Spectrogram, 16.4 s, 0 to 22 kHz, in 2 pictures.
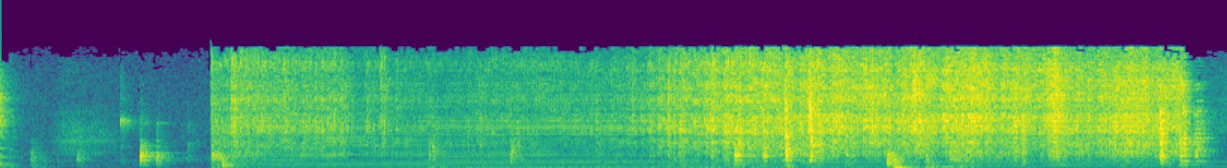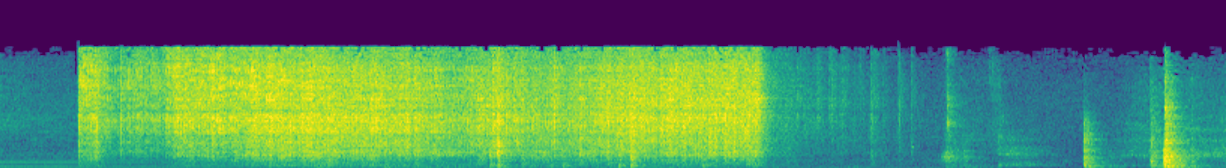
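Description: High-voltage electric arc at a 2 kV Jacob's ladder, buzzing with a steady mains hum and a sizzling hiss. It cuts out briefly about halfway through, resumes, and stops near the end. The arc stays stuck at the narrow gap at the bottom instead of climbing, which the uploader puts down to the wires being too close for the hot air to push it up.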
